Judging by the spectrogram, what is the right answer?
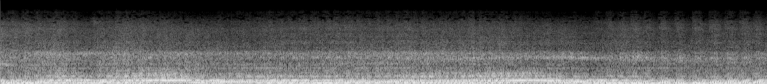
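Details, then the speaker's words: Toyota 2JZ inline-six with a loud, lumpy, ragged beat, needing throttle held to barely idle, rich black exhaust; several cylinders dead, not running on all 6; intake manifold also found warped. "Yeah, no, so you're having to keep the gas in it just to get it to barely idle."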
